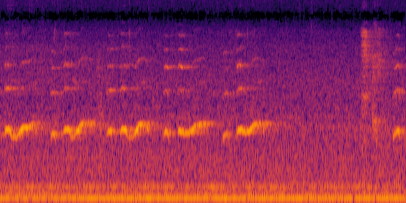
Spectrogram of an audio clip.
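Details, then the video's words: Cockatiel, a happy pet bird singing and playing, gives a chain of clear undulating whistles, each about half a second long, rising and falling in pitch, with a short click near the end and a constant low hum behind. "Happy cockateil bird singing and playing"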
